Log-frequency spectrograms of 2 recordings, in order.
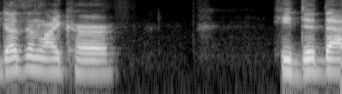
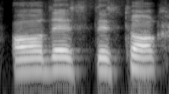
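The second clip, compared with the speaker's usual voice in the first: ordinary talk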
